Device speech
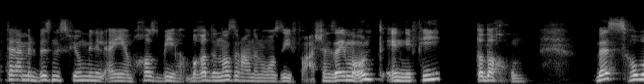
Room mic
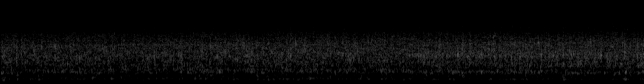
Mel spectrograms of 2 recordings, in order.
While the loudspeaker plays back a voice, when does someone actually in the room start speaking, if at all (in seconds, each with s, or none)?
none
